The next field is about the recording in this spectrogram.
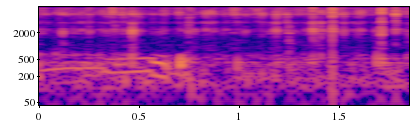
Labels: {"label": "biophony, cascading saw", "recorder": "HydroMoth"}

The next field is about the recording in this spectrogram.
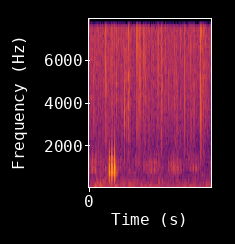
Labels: {"label": "biophony, damselfish", "recorder": "SoundTrap 500"}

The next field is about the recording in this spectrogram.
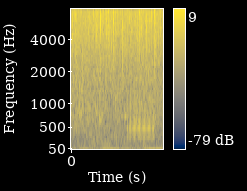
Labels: {"label": "biophony, croak", "recorder": "SoundTrap 500"}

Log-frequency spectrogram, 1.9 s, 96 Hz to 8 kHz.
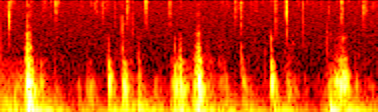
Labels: {"label": "biophony", "recorder": "SoundTrap 300"}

